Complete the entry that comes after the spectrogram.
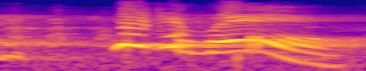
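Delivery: slow, high, laughing; laughing mock despair. Parent repeats the plea to his wife, laughing. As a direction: drag it out through a laugh.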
